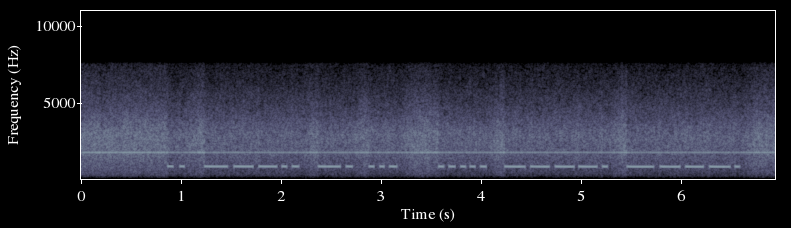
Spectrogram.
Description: Morse code, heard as a keyed tone, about 22 wpm, 860 Hz, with radio static and a steady whistle near 1780 Hz. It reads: I8NS 599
